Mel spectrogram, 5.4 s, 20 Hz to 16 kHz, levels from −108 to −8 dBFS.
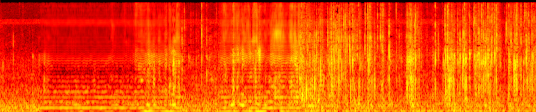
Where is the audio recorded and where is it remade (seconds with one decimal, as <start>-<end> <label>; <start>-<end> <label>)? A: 0.0-0.4 recorded; 0.4-1.8 remade; 1.8-2.2 recorded; 2.2-3.0 remade; 3.0-5.4 recorded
